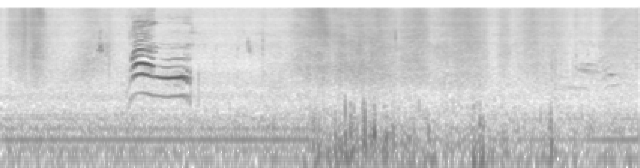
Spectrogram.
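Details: High-voiced black Persian cat, a chatty one, utters a single rising-falling meow, then rustling and handling noises take over beneath a steady low hum.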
